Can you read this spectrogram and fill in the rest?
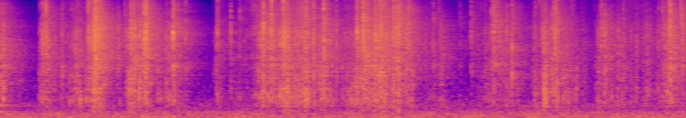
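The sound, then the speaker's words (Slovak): A paper sheet meant to be laid on a toilet is unfolded by its marked corners and stretched out, making a continuous series of bright, crisp crinkles and rustles in uneven bursts, moderately loud, with no one speaking. “Za tieto označené rohy, toto sú také rožky, to sa dá rozložiť, rozťahne.”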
